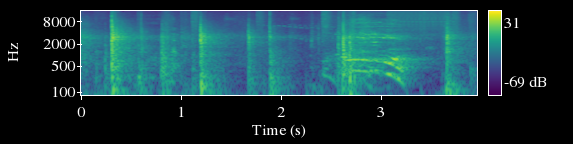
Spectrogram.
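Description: A man lands with a thump on a padded floor.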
